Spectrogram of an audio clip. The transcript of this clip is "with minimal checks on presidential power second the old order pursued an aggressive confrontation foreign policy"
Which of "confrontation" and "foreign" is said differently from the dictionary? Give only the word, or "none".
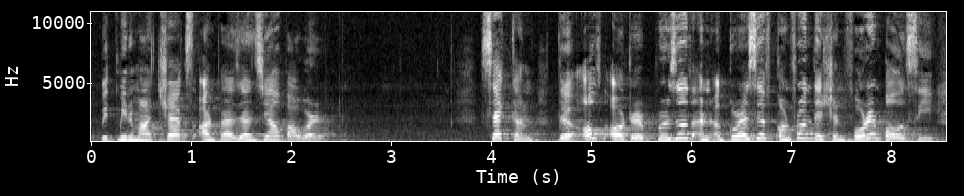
none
